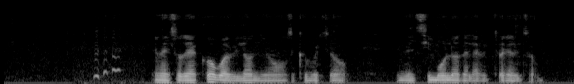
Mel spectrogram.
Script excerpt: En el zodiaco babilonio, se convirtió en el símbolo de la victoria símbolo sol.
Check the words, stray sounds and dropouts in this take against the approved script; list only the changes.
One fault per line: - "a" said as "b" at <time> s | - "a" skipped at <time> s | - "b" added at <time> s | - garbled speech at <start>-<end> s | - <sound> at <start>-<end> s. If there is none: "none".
- laugh at 0.8-1.3 s
- "símbolo" said as "del" at 5.1 s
